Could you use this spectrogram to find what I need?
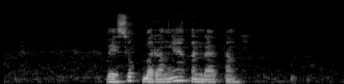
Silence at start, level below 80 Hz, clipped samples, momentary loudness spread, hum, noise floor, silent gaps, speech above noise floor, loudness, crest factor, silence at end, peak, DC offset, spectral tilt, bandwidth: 1.05 s; -60 dBFS; under 0.1%; 13 LU; none; -60 dBFS; none; 34 dB; -27 LUFS; 20 dB; 0.5 s; -10 dBFS; under 0.1%; -5.5 dB/octave; 11.5 kHz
